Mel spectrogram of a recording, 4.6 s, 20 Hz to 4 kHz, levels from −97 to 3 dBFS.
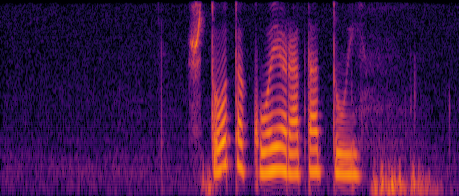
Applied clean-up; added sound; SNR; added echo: none; none; none; none.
